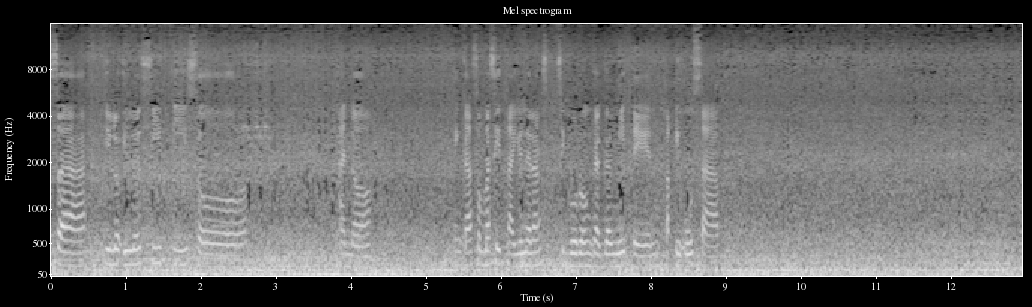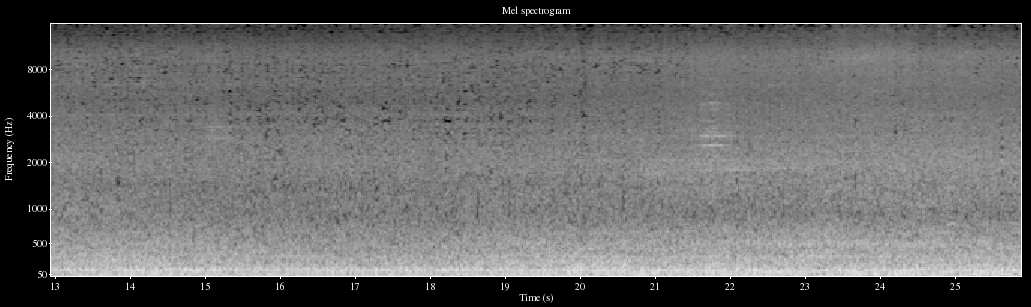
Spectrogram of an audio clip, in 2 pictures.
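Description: Traffic rumbles past at a busy road.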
